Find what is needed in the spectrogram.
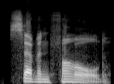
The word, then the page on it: sevenfold: American English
